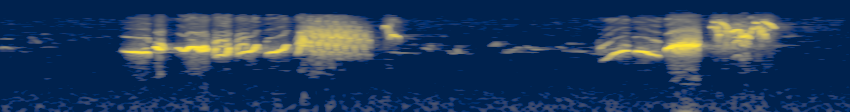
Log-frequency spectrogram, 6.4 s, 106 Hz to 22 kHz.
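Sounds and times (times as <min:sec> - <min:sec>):
common blackbird singing warbling phrases: 0:00.0 - 0:06.3.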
